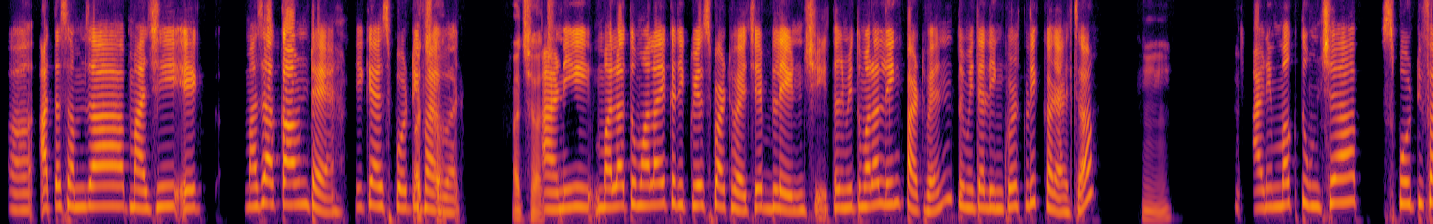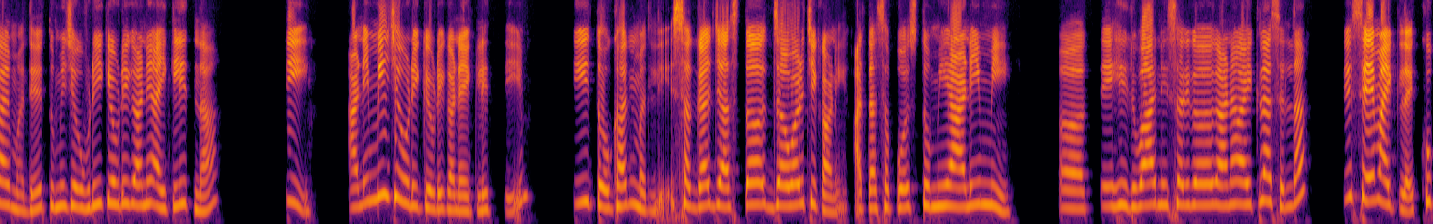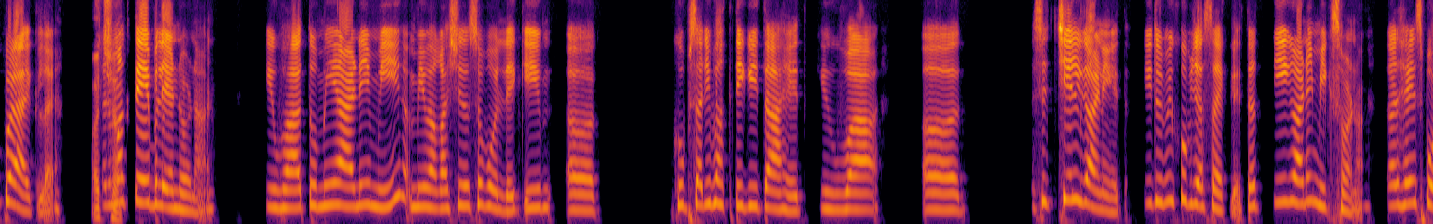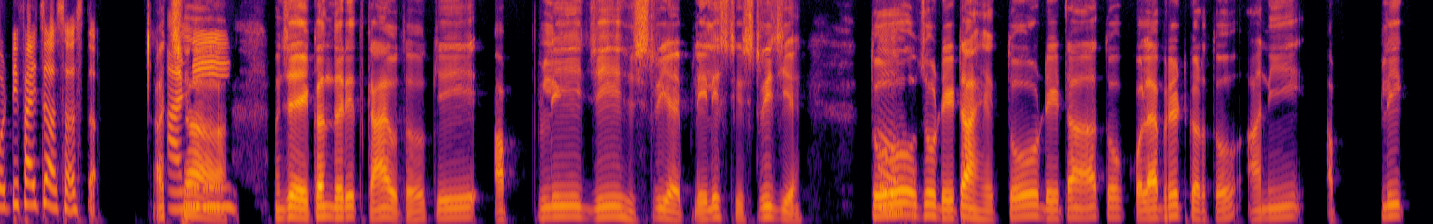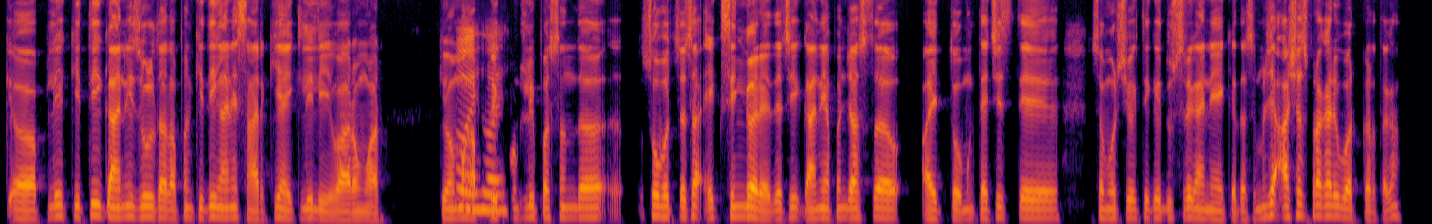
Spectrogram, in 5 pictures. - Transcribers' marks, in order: in English: "ब्लेंड"; other noise; tapping; in English: "सपोज"; in English: "ब्लेंड"; in English: "प्लेलिस्ट हिस्ट्री"; in English: "कोलॅब्रेट"; other background noise
- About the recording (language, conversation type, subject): Marathi, podcast, एकत्र प्लेलिस्ट तयार करताना मतभेद झाले तर तुम्ही काय करता?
